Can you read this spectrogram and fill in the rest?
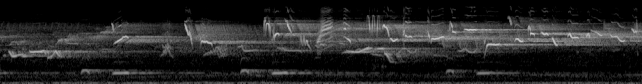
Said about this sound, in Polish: Echem dalekich tropików jest przepiękny, melodyjny flet wilgi.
